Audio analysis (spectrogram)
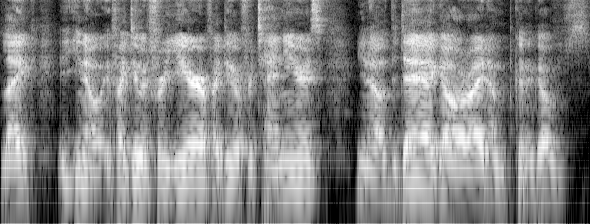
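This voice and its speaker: A man talks in a Dublin accent at a fairly quick pace. His intonation is monotone and flat. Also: fairly low pitch for a man. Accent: Irish, Dublin. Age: 50s. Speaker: punk band frontman. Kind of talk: casual chat.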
